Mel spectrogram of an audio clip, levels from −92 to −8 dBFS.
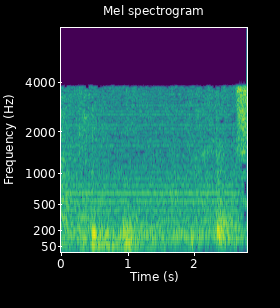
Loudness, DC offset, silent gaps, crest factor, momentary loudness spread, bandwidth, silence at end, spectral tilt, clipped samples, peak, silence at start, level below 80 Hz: -24 LUFS; under 0.1%; none; 18 dB; 6 LU; 4 kHz; 0 s; -10.5 dB/octave; under 0.1%; -4 dBFS; 0 s; -34 dBFS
